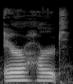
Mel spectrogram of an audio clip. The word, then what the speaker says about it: Earhart: I almost named my son after Amelia Earhart. I admire how Earhart is pronounced like the sky she flew in and not the way it looks, like the organ of hearing.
